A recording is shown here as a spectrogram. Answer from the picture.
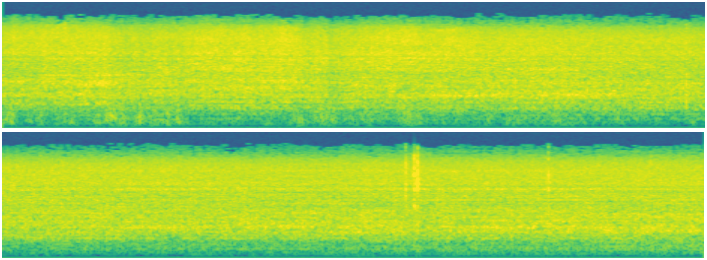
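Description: Steady hiss of light rain falling on the street and roofs, with a single faint click about seven seconds in.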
